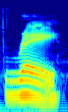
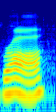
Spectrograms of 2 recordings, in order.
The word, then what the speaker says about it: Ra: his name is unknown many egyptologists favor a pronunciation close to Ray which is based on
